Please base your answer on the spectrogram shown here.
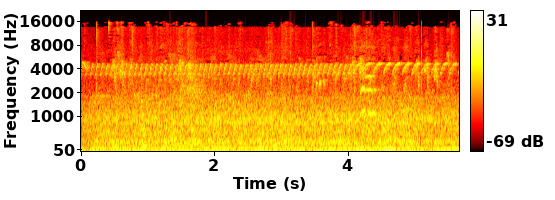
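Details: Canaries kept for breeding; a rapid rolling trill of evenly repeated high notes runs almost unbroken through the clip over a steady low hum and background noise.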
